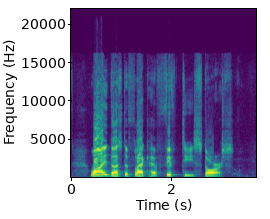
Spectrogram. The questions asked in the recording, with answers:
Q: Why does the flag have 50 stars?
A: 答案是 because there is one star for each state。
